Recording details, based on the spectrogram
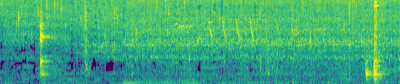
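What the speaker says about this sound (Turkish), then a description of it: "Şöyle bir kavuruyorum, karıştıracağım." Onions, butter and tomato paste sauté in a pan with a soft, steady sizzle, the utensil scraping faintly as it stirs, with a couple of sharper knocks near the start and end. No one speaks.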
